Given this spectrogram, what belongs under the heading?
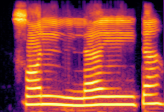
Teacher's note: یا ساکن ہے، اور یا ساکن کے پیچھے زبر ہے یا لین، نرمی سے پڑھنا ہے اس کو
